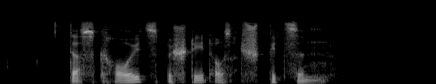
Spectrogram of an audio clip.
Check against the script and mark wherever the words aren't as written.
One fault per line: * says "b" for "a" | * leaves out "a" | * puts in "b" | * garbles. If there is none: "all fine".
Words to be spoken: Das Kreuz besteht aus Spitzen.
all fine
